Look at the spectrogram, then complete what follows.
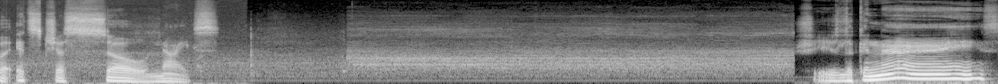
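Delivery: very slow, drawn-out whisper. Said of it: "I don't know why I'm whispering".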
